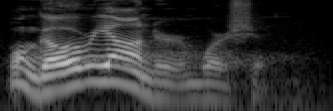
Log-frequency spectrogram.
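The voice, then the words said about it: Put-on Southern drawl. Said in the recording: “a little bit of a southern drawl”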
